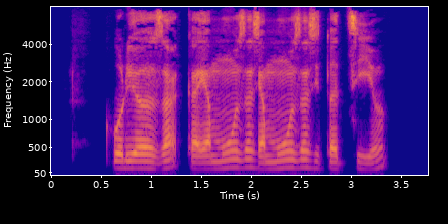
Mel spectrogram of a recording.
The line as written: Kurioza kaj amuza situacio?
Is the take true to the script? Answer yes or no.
no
